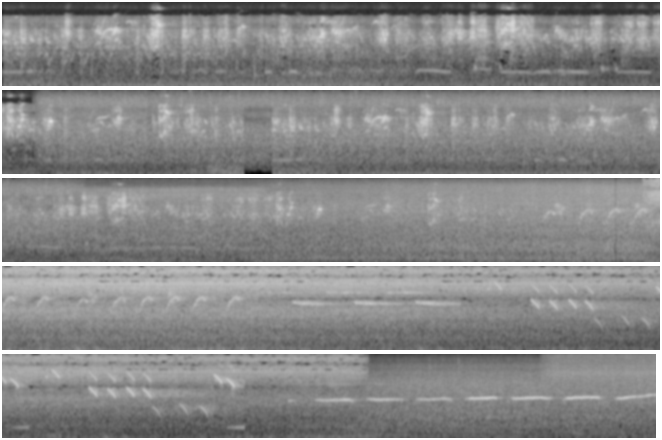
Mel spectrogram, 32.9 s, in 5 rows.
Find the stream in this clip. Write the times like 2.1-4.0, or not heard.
6.8-32.8.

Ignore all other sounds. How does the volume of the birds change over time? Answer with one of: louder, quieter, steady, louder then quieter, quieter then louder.
quieter then louder.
